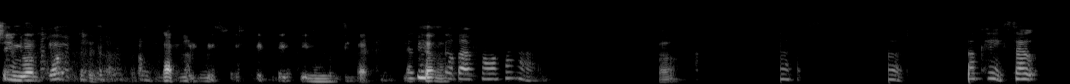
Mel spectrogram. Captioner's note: panel and audience laughs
